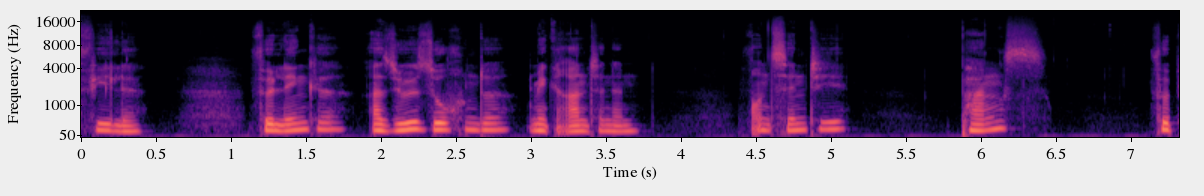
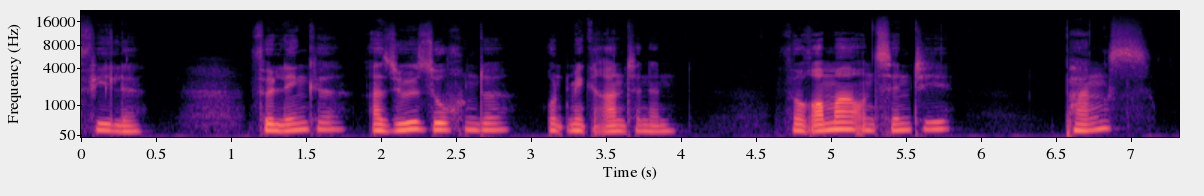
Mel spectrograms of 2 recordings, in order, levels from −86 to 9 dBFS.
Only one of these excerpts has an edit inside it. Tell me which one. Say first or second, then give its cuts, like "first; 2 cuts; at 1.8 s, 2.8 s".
first; 2 cuts; at 3.0 s, 4.5 s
